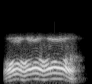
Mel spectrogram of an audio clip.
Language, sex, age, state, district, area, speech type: Assamese, male, 30-45, Assam, Sivasagar, rural, conversation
